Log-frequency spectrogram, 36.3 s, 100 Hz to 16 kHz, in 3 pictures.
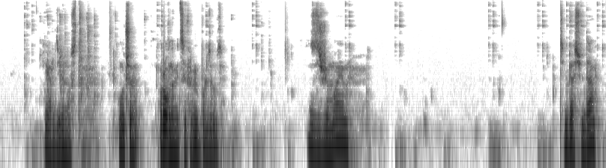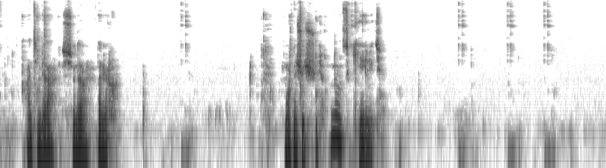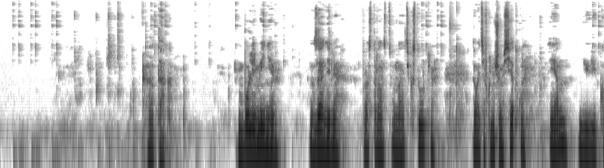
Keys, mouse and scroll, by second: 0.8 r, 2.4 g, 4.1 click, 4.5 g, 5.7 s, 7.3 g, 9.8 s, 10.9 g, 12.0 click, 12.4 l, 14.0 g, 17.8 l, 18.3 s, 19.1 g, 21.5 g, 22.4 s, 23.1 g, 25.3 click, 26.0 l, 26.7 g, 27.5 click, 30.9 g, 33.0 click, 34.9 n, 36.1 click.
